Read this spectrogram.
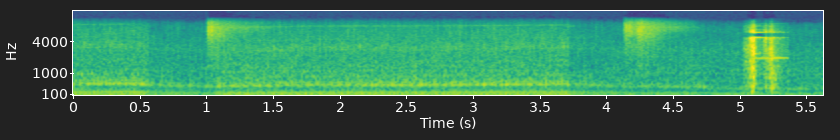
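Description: Air brakes hiss sharply.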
